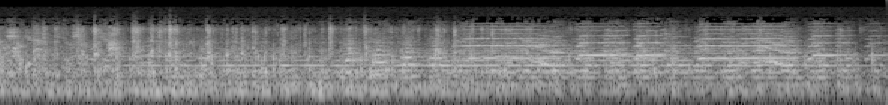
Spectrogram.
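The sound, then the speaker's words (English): Hoofbeats of a cavalry troop riding horses into a wooded mountain pass, a steady rhythmic clip-clop of many horses with music playing along from midway. “The troop rode into Glory Pass, each man on the alert studying the wooded slopes on either side.”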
